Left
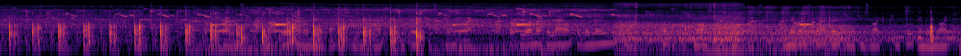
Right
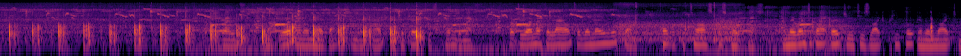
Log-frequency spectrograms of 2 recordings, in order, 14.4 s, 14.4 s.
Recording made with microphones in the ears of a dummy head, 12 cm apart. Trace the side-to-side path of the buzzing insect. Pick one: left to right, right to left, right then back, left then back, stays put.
right to left.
